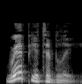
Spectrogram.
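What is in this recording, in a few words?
"reputably", British English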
